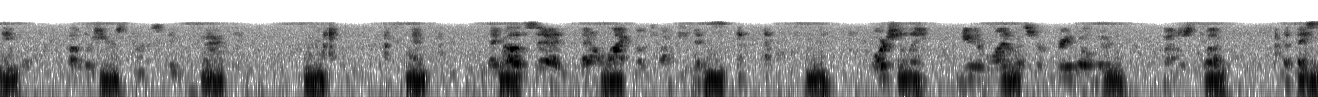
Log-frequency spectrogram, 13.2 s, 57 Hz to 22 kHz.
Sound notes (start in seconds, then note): 6.7 chuckles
